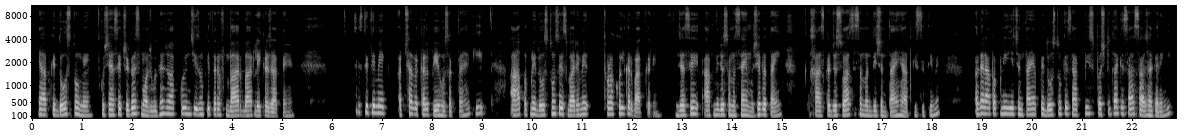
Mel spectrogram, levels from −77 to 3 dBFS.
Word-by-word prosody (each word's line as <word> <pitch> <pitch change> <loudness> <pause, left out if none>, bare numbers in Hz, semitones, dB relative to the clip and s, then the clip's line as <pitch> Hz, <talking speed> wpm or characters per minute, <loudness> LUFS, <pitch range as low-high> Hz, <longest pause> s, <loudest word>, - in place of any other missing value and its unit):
या 155 - +5
आपके 150 0 0
दोस्तों 160 +5 +2
में 135 -1 -2 0.2
कुछ 150 -1 -2
ऐसे 150 +2 +3
ट्रिगर्स 175 +4 +2
मौजूद 130 0 0
हैं, 180 - +3
जो 180 -1 0
आपको 175 +1 0
इन 175 - -1
चीज़ों 165 -1 +2
की 165 +1 +1
तरफ 160 -1 -1
बार-बार 135 0 +3
लेकर 130 0 0
जाते 115 -1 -1
हैं। 120 +3 -13 1.3
इस 215 - -6
स्थिति 210 -1 +3
में 200 0 +3
एक 190 0 -2 0.3
अच्छा 145 +5 0
विकल्प 155 -1 0
ये 140 - +6
हो - - 0
सकता 125 -1 -6
है 155 - -7
कि, 180 +1 -5 0.6
आप 150 +3 +2
अपने 165 +1 0
दोस्तों 145 +5 +1
से 175 - +3
इस 165 -1 +2
बारे 140 +1 +3
में 165 +2 0 0.4
थोड़ा 170 0 +4
खुलकर 175 -1 +3
बात 115 -5 0
करें। 165 -6 -9 0.4
जैसे, 145 +5 +2
आपने 135 +3 -1
जो 150 - +5
समस्याएँ 145 -1 0
मुझे 120 +6 +1
बताईं, 150 -3 0 0.7
खासकर 130 +1 +1
जो 140 - +4
स्वास्थ्य 150 +3 +1
संबंधी 140 -4 -2
चिंताएँ 125 +1 -1
हैं 135 -3 -1
आपकी 115 +3 -5
स्थिति 130 +1 -7
में। 170 +7 -4 0.8
अगर 180 +3 +4
आप 175 0 +1
अपनी 175 +1 +1
ये 175 - +5
चिंताएँ 160 -2 +1
अपने 160 0 -2
दोस्तों 150 +3 -1
के 175 - 0
साथ 155 -3 -1
भी 185 - -1
स्पष्टता 170 0 0
के 180 - +1
साथ 165 -2 +1
साझा 140 -4 +3
करेंगी, 125 +7 -2
155 Hz, 185 wpm, -23 LUFS, 135-170 Hz, 1.3 s, ये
